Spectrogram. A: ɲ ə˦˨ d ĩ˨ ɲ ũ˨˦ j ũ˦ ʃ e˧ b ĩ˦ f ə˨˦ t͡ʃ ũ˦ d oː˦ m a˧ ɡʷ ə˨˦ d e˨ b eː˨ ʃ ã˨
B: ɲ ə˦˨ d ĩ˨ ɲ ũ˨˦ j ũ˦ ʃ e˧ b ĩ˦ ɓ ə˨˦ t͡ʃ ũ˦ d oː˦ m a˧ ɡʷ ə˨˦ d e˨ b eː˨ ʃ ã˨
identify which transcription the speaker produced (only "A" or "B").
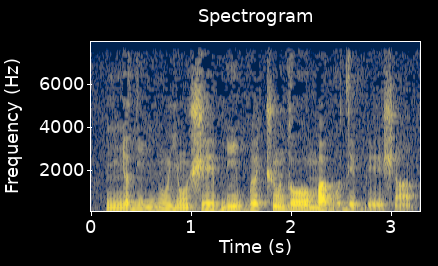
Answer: B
